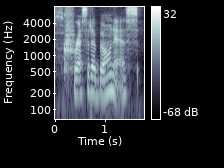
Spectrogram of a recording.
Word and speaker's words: Cressida Bonas: Cressida Bonas, Harry's ex, was also at the ceremony.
